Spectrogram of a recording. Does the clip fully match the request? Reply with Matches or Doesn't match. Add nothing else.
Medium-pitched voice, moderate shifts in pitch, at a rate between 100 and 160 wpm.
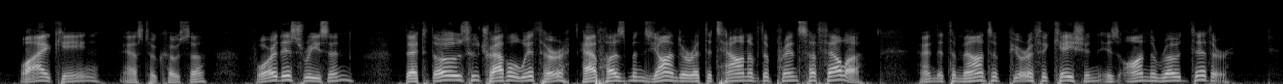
Matches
